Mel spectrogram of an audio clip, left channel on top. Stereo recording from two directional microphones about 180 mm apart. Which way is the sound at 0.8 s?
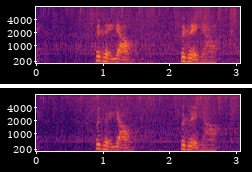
25° right (ahead or behind).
